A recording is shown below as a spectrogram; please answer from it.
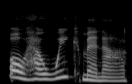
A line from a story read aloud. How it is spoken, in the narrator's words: cried the king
